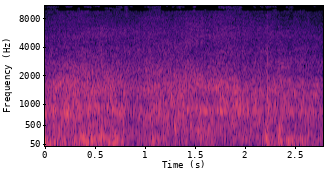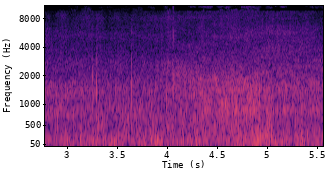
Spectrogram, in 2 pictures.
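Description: Street ambience: wind buffeting the phone's microphone over a steady hiss of road traffic, swelling a little about a second in and again near the end.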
